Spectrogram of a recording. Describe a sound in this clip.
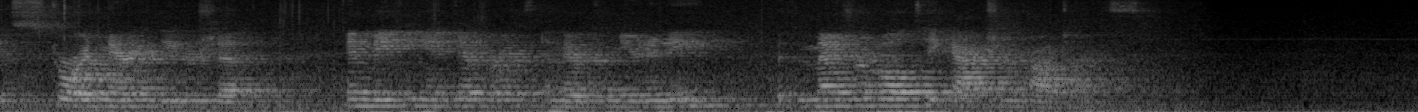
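A woman speaks into a microphone, reading out calmly.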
